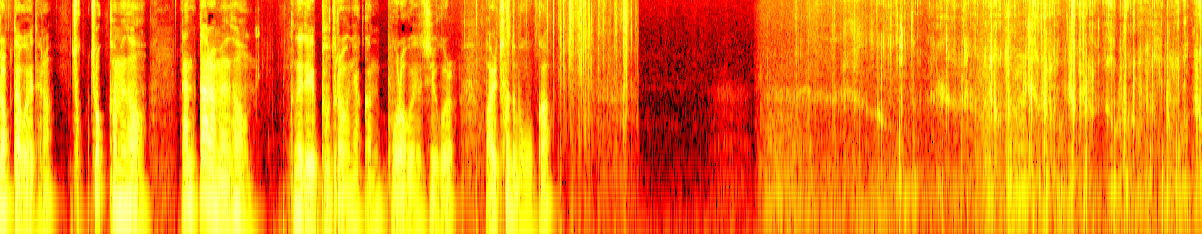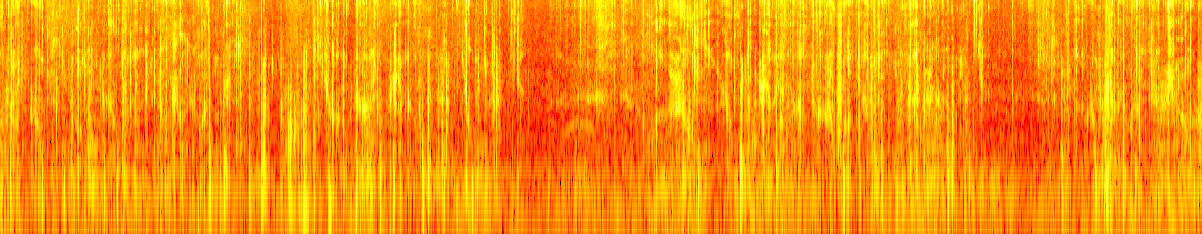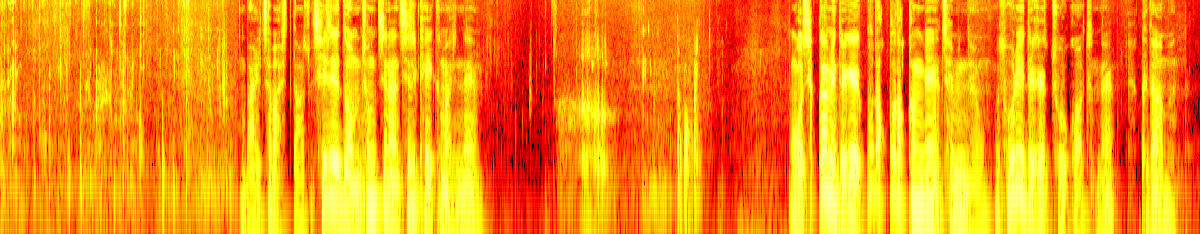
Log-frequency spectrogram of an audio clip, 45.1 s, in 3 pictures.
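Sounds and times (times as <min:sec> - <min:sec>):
close chewing and mouth clicks: 0:05.9 - 0:08.0, 0:09.7 - 0:33.1, 0:36.1 - 0:39.2.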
